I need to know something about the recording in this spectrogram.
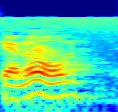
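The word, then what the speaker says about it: canon (κανών): We're actually studying the C-A-N-O-N, and a cannon. The word canon actually comes from a Greek word that's a transliteration of this, K-A-N-O-N, canon, and K-A-N-O, long O-N here, canon.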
